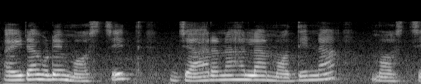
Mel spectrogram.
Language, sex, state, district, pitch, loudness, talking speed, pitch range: Odia, female, Odisha, Khordha, 205 Hz, -15 LUFS, 130 wpm, 180-225 Hz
